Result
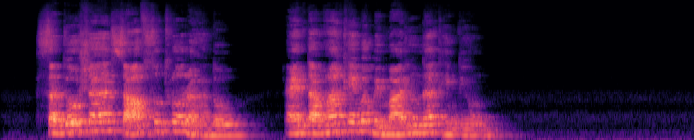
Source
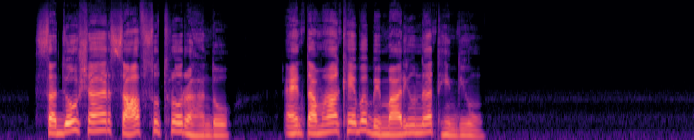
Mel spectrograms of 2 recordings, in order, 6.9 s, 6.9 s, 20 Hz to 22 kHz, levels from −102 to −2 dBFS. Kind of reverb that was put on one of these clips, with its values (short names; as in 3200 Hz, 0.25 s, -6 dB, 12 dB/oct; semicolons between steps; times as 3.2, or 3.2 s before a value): shoebox room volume 230 m³, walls furnished, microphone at 5.2 m; gain -10 dB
